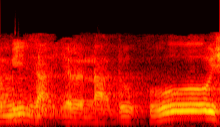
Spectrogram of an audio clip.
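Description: A Buddhist monk's voice preaching a Burmese sermon in a chanting, sing-song delivery, with one long drawn-out syllable near the end.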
